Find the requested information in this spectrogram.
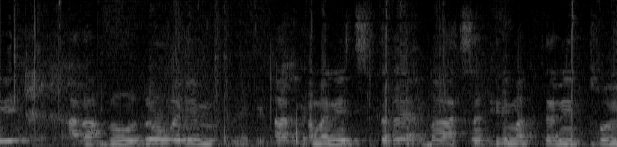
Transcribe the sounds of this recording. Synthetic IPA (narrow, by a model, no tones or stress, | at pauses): anaχnuod̪lo̞ʁoimad̪̚kamaniit͡st̪aʁe̞χbeasakimakt̪animt̪χum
